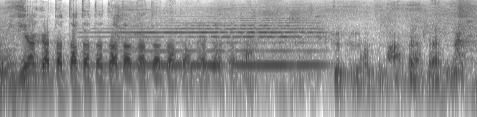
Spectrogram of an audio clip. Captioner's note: conductor grumbling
